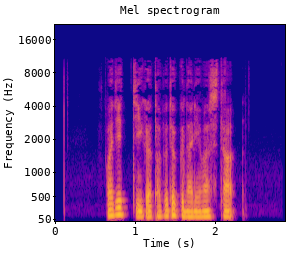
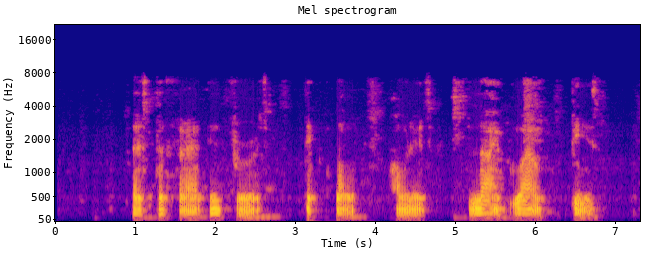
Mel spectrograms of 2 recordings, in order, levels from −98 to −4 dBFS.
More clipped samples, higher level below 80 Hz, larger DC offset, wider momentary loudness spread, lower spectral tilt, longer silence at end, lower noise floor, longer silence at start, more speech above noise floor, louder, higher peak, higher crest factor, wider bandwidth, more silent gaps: neither; first, -46 dBFS vs -54 dBFS; neither; second, 4 LU vs 13 LU; about the same, -7 dB/octave vs -7.5 dB/octave; about the same, 0.65 s vs 0.55 s; first, -70 dBFS vs -66 dBFS; second, 0.65 s vs 0.95 s; about the same, 47 dB vs 48 dB; second, -24 LUFS vs -20 LUFS; second, -6 dBFS vs -2 dBFS; about the same, 18 dB vs 18 dB; first, 11 kHz vs 7.4 kHz; neither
